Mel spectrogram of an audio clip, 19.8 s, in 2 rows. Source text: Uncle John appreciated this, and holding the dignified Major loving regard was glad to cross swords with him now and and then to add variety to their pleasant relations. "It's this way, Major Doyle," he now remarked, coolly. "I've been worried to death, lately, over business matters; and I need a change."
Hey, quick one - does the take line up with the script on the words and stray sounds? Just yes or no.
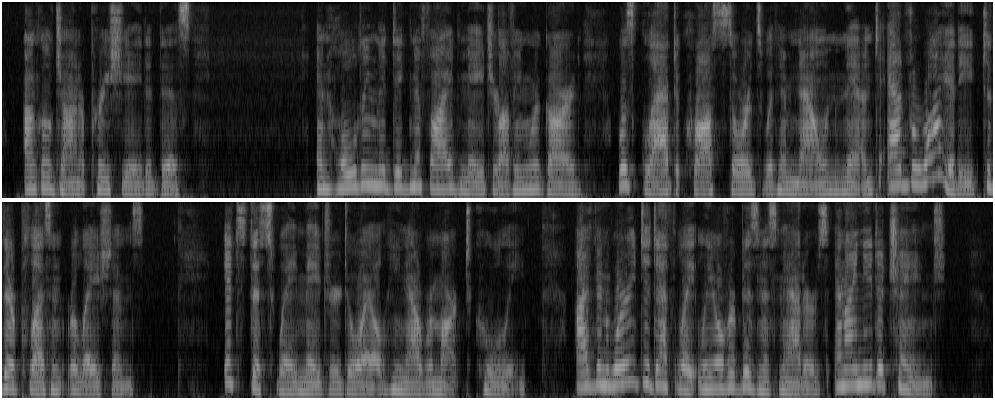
yes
